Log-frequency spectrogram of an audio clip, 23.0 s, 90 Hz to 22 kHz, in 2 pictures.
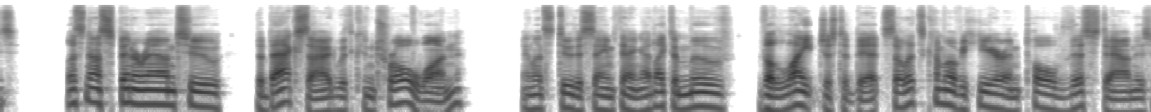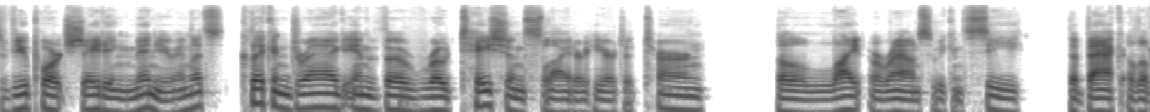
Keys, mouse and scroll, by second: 3.9 ctrl+KP_1, 10.4 click.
